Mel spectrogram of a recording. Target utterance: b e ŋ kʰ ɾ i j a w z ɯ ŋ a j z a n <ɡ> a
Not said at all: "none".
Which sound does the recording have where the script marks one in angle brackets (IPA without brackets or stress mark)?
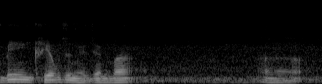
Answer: b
